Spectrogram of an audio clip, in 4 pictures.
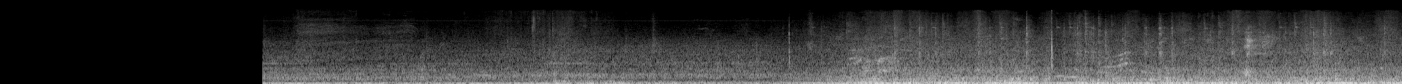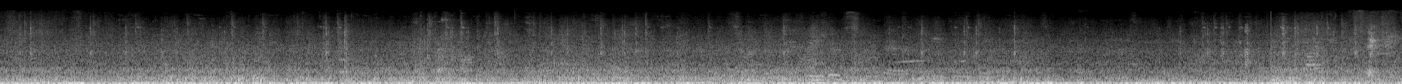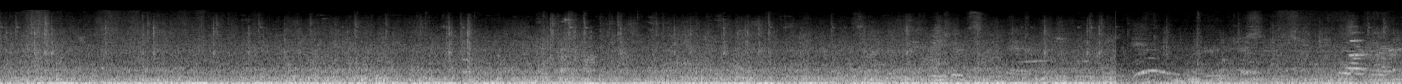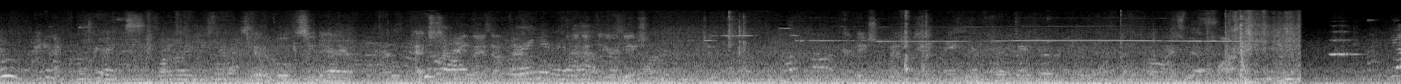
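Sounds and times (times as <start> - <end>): train car rumbling on rails: 2.6 - 56.0.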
